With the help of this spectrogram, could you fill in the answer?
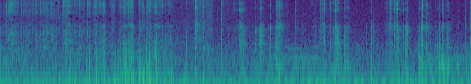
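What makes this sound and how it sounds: Long fingernails dig into and scratch the top of a solid red bar of soap held in the palm, sending shavings falling. A dense run of quick, crisp, bright scratching and scraping strokes continues steadily over a low, quiet background.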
